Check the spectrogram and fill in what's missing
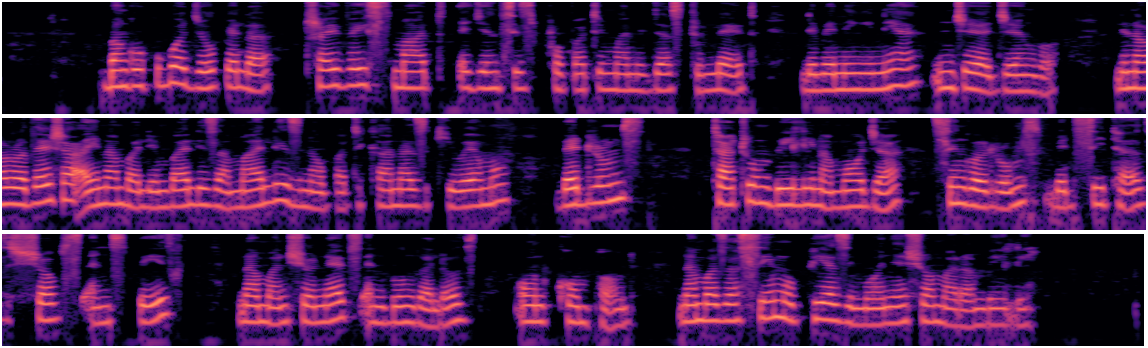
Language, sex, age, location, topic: Swahili, female, 25-35, Nairobi, finance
